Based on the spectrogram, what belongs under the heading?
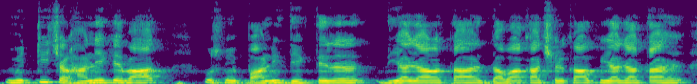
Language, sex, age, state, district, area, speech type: Hindi, male, 60+, Uttar Pradesh, Jaunpur, rural, spontaneous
